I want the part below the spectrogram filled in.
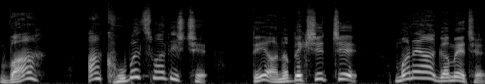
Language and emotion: Gujarati, surprised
